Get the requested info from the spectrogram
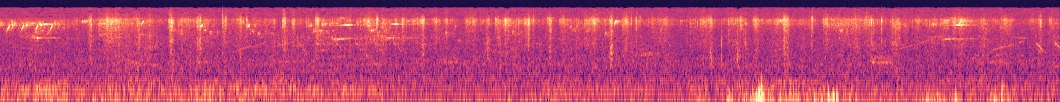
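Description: Faint hoofbeats of a ridden horse moving around a sand-floored round pen, with one louder, dull thump about three-quarters of the way through.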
